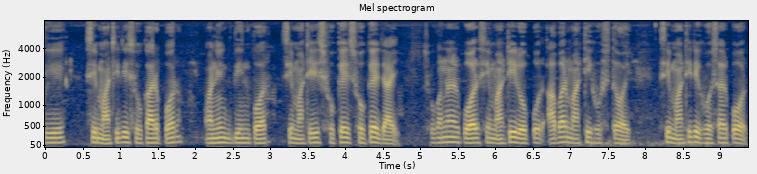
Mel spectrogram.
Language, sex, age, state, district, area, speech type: Bengali, male, 30-45, West Bengal, Nadia, rural, spontaneous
